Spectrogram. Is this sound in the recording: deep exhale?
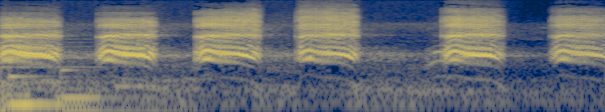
no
